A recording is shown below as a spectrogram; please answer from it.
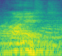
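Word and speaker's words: honest: हैं आवर, इसको पढ़ेंगे ऑनेस्ट, इसको पढ़ेंगे ऑनरेस्ट। तो पीछे एक साइलेंट है तो आ की ही आवाज आ रही है, यानी स्वर की ही आवाज आ रही है, इसलिए एन लगेगा।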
